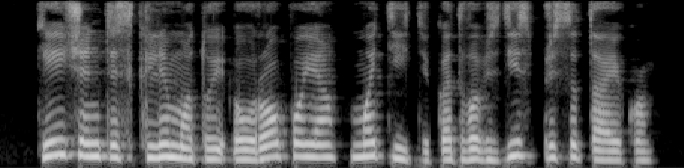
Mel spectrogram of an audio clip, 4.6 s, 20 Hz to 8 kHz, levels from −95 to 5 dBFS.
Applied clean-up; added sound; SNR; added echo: none; none; none; none.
